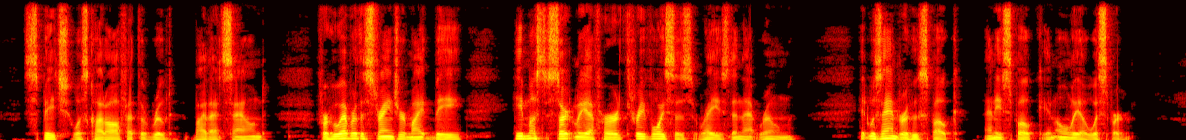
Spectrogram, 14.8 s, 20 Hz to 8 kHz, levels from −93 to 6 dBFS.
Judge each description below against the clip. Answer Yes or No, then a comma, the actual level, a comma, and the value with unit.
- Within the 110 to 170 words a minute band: Yes, average, 160 wpm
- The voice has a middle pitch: No, very low, 85 Hz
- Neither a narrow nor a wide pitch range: No, wide, 6.8 semitones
